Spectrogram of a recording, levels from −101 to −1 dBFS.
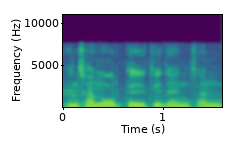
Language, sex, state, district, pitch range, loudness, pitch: Rajasthani, male, Rajasthan, Churu, 110-120 Hz, -15 LUFS, 115 Hz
